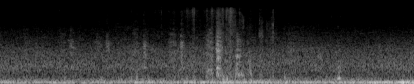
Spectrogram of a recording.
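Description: A dog running up, giving a short cry about two seconds in, over a steady low hum.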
